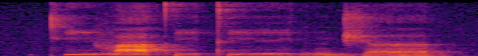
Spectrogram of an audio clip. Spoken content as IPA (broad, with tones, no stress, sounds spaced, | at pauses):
cʰ i˥ v a˥ tʼ i˥ tʼ i˥ ɦ i˥ d n d͡ʒ ɜ˥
